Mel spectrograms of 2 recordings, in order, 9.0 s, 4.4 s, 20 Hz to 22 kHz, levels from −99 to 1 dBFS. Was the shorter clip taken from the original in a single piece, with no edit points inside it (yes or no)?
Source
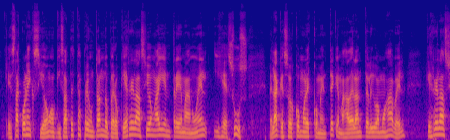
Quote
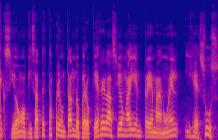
yes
